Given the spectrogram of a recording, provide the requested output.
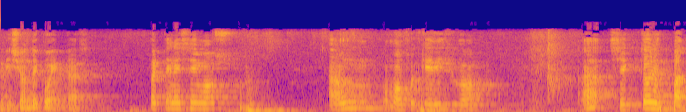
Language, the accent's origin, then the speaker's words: Spanish; Moreno, Buenos Aires Province, Argentina; yo soy un vecino de Moreno, que tengo 62 años, viví siempre en el mismo lugar, sigo viviendo en la casita de los viejos. Mi viejo era un gallego laburante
